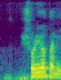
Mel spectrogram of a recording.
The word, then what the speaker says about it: শরীয়ত আলী: শরীয়ত, সেই খুব সুন্দর নাম, শরীয়ত আলী। হ্যাঁ, নামের বানানটার সাথে আর কি মিলতেছে না, এর কারণে উচ্চারণ করতে ভুল হয়ে গেছে।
